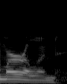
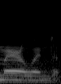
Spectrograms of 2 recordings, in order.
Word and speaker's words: Maryland: So yeah, and I see right here, Rambler, good old Maryland.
